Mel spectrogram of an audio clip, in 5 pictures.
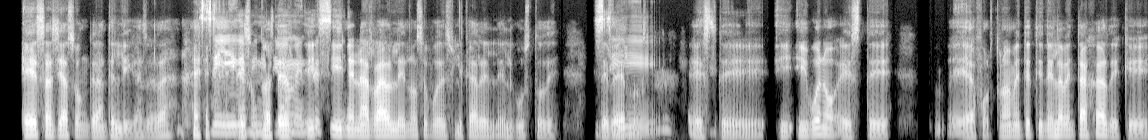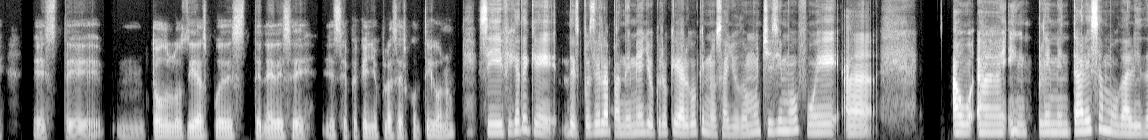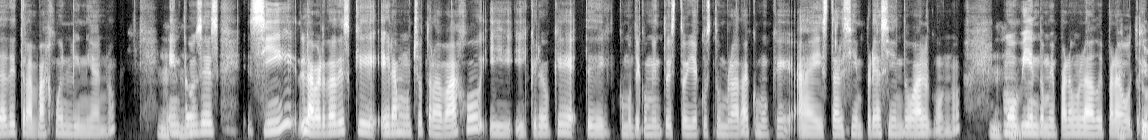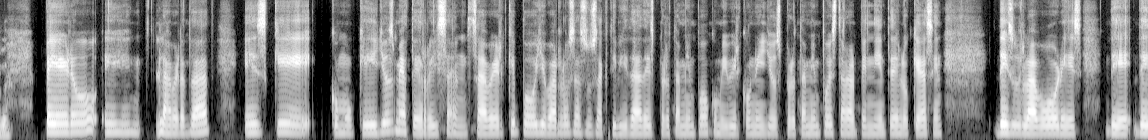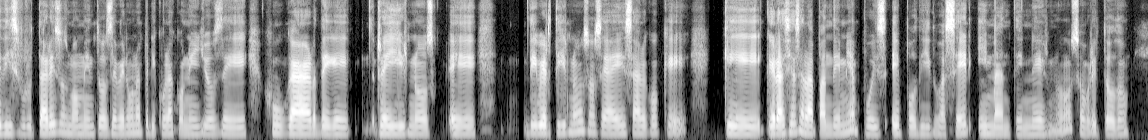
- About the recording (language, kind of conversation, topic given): Spanish, podcast, ¿Qué pequeño placer cotidiano te alegra el día?
- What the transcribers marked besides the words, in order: chuckle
